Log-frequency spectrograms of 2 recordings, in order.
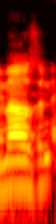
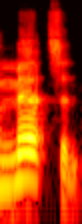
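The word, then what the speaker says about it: Märzen: Recently had their Marzen outstanding. Ooh, love a Marzen. Or a I love- Mertzen. A Mertzen. Apparently that's how you're supposed to pronounce it.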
